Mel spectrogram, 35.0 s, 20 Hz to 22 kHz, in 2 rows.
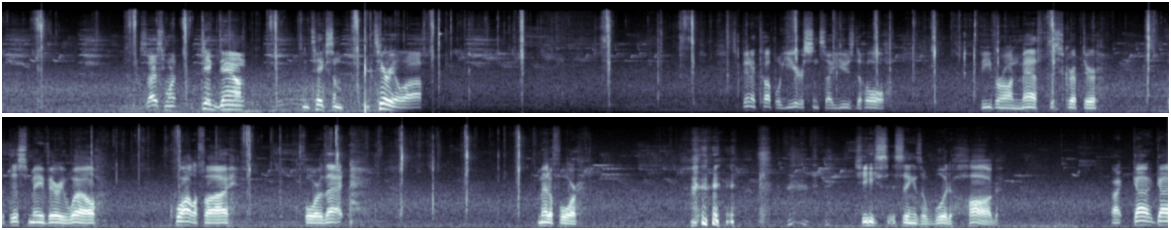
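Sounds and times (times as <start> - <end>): knife cutting wood: 0.4 - 0.8, 1.8 - 9.2, 9.8 - 16.5, 17.1 - 17.6, 18.8 - 25.6.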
